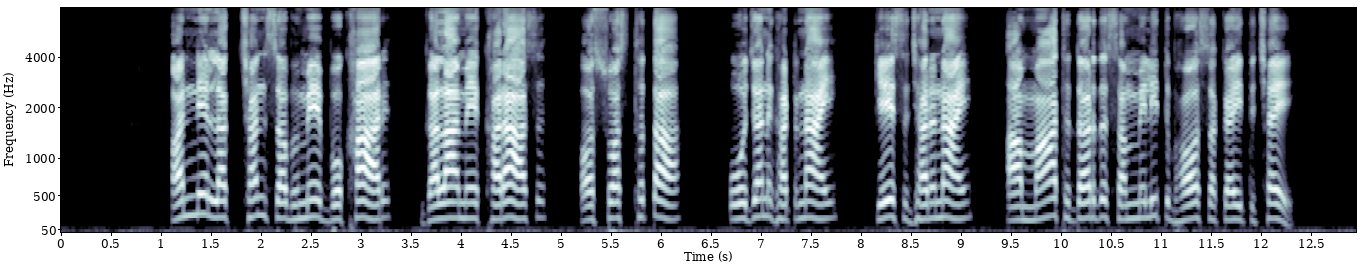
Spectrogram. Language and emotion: Maithili, neutral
